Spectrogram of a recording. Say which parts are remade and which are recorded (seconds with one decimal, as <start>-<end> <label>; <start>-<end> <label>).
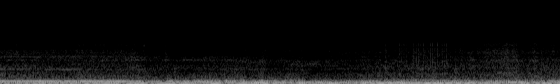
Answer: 0.0-0.4 recorded; 0.4-3.7 remade; 3.7-4.5 recorded; 4.5-5.6 remade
